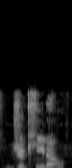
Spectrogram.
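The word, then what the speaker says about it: Giacchino: of space mountain his last name was actually pronounced jaquino okay tom i've heard it pronounced on television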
